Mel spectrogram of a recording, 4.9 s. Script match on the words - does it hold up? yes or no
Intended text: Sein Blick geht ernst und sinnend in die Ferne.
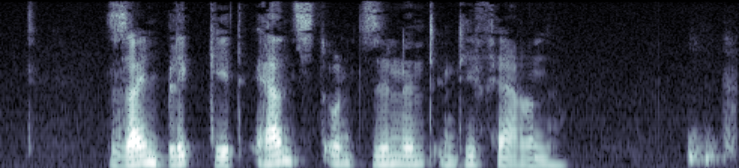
yes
